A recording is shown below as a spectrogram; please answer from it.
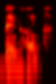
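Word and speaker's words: Windhoek: hotel is is uh it's pronounced vinhook even though there's a w there it's been hook and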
